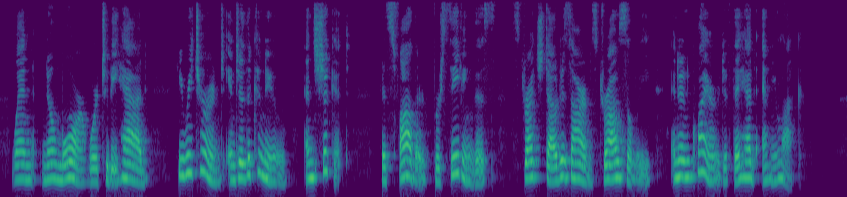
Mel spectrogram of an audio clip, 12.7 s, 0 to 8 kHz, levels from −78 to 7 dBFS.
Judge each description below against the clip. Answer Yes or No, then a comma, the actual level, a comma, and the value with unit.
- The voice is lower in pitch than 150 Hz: No, high, 190 Hz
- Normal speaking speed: Yes, average, 150 wpm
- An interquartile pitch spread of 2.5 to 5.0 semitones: Yes, average, 3.9 semitones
